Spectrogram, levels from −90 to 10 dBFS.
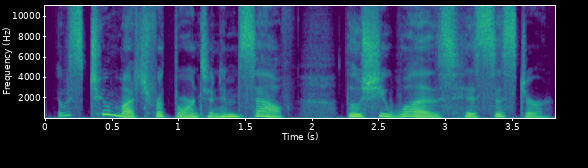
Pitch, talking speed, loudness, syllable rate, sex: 185 Hz, 190 wpm, -17 LUFS, 4.6 syllables/s, female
